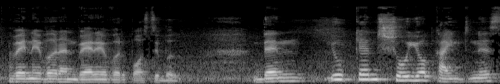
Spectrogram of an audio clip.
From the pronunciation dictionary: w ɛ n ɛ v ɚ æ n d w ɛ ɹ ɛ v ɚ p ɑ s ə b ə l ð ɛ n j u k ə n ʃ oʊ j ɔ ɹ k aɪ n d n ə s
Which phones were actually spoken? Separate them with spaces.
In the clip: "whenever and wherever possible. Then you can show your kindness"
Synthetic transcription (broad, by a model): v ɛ n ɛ v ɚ æ n d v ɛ ɹ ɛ v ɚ p ɑ s ə b ə l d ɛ n j u k ə n ʃ oʊ j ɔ ɹ k aɪ n d n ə s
